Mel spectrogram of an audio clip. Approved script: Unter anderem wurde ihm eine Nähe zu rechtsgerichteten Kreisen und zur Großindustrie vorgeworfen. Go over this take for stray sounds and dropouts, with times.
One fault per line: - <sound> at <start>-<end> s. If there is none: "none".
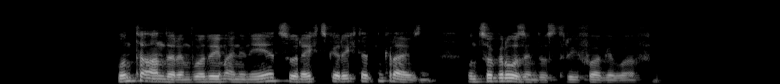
none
